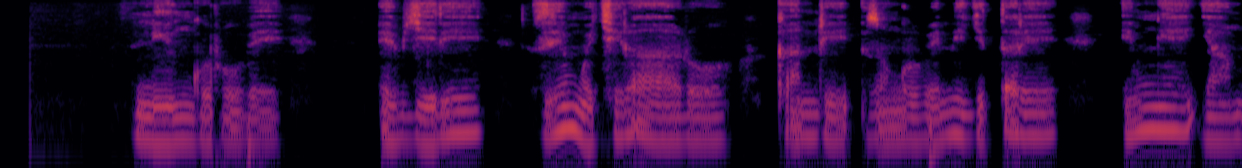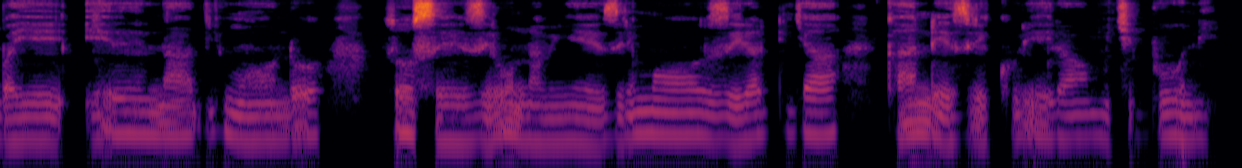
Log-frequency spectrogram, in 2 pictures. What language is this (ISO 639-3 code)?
kin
